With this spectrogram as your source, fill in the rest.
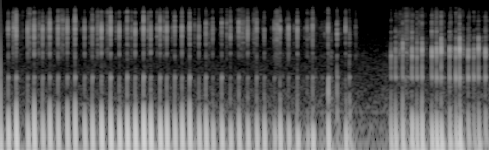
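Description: A small, empty, light, pale wooden square tube box is tapped very fast with fingertips and nails. This produces a rapid run of short, hollow, low thuds with bright clicky ticks on top. After a brief pause near the end, the tapping resumes with a brighter, clickier tone.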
